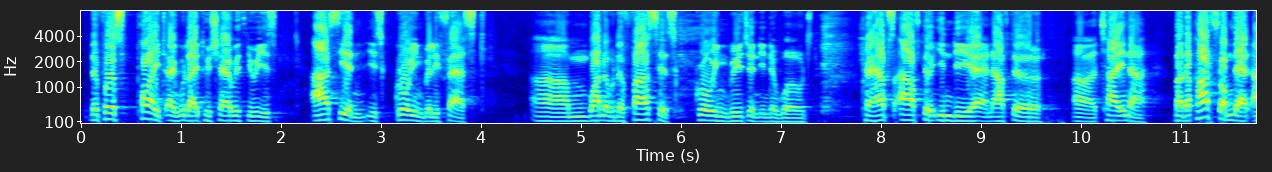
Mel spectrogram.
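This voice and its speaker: Guest lecturer: middle-aged man, Thai accent, medium pitch, pausing mid-phrase as he presents. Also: a little mellow. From Thailand. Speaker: guest speaker, research institute president. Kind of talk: public lecture with slides. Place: lecture hall, on stage before seated audience.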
